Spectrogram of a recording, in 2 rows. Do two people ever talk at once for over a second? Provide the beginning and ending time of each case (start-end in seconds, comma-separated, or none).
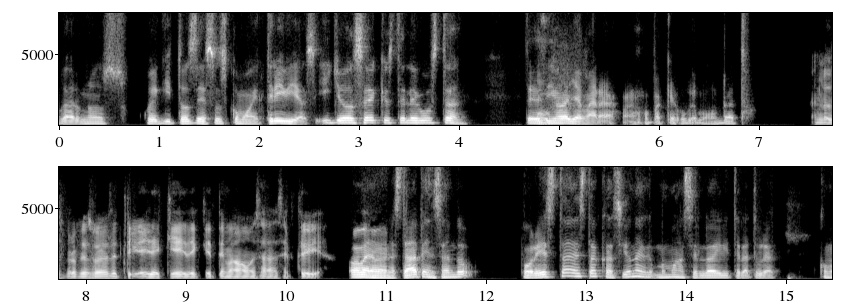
none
